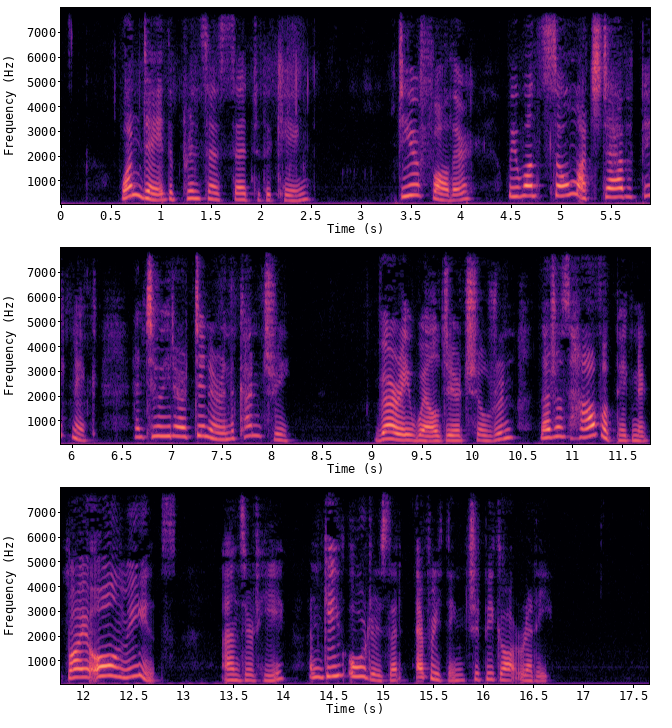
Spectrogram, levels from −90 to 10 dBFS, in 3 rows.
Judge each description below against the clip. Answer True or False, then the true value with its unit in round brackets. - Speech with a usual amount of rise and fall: False (8.9 semitones)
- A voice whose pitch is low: False (275 Hz)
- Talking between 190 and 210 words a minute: False (165 wpm)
